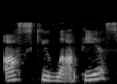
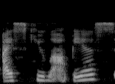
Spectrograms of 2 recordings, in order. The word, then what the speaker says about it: Aesculapius: Aesculapius or Aesculapius is how Romans pronounced his name.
